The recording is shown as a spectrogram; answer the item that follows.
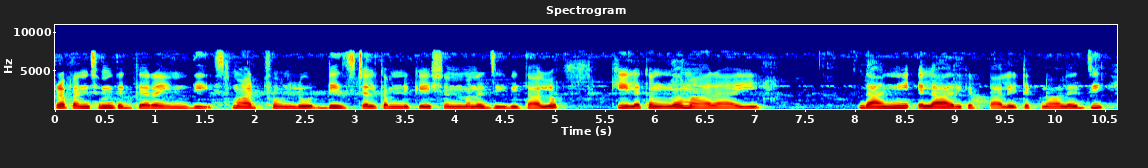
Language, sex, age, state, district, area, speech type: Telugu, female, 18-30, Telangana, Jangaon, urban, spontaneous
